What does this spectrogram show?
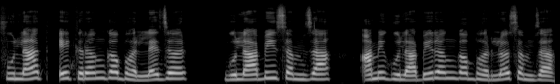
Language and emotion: Goan Konkani, neutral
